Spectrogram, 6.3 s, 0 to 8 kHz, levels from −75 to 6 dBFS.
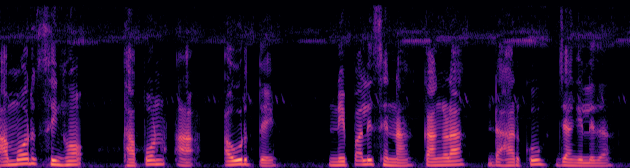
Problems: none marked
